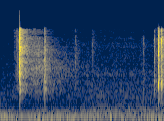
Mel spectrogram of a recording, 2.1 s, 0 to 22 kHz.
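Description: Sharp clicks and knocks from handling a short-barrelled Ruger 10/22 rifle: a loud one about a quarter second in, a softer one just after, a few faint ticks, and another loud one at the very end.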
